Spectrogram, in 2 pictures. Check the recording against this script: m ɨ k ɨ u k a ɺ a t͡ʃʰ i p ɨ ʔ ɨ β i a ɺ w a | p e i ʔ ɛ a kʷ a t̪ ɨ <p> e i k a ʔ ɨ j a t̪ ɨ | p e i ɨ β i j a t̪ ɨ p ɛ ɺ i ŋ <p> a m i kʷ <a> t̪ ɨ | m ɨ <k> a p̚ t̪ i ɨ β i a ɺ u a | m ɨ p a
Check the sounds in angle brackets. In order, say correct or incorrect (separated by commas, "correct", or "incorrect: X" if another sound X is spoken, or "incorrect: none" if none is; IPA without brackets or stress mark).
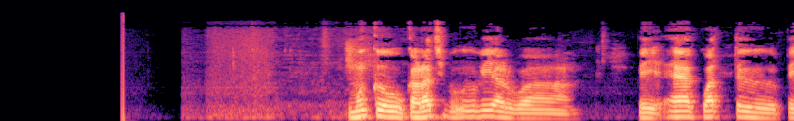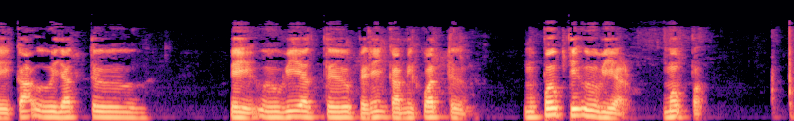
correct, incorrect: k, correct, incorrect: p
